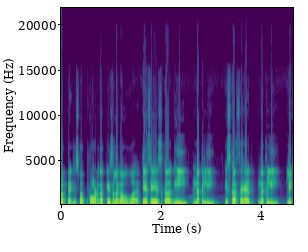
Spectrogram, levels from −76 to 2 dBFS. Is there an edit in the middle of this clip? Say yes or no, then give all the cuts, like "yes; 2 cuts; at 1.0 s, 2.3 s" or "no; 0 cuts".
yes; 1 cut; at 1.6 s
